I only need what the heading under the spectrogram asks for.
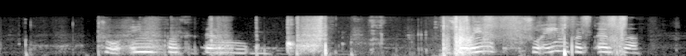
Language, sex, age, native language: Icelandic, male, 7, Icelandic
